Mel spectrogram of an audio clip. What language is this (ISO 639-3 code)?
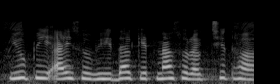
bho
